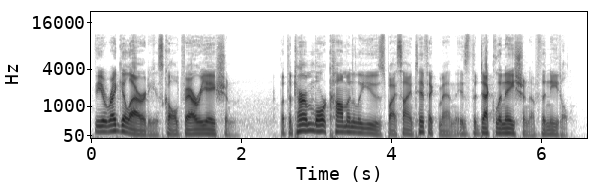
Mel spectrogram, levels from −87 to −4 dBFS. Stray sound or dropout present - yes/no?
no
